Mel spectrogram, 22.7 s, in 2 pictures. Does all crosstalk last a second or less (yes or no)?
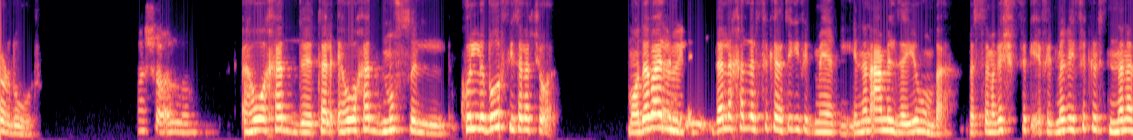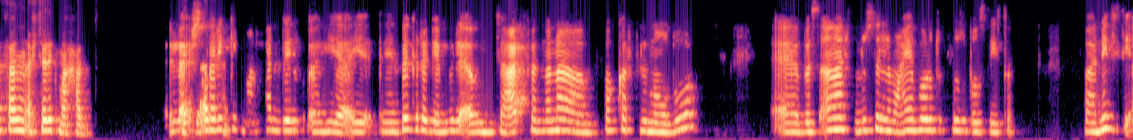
yes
